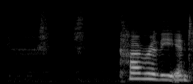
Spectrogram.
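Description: A paintbrush swishes in a jar of water.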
